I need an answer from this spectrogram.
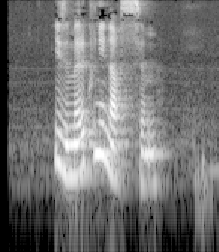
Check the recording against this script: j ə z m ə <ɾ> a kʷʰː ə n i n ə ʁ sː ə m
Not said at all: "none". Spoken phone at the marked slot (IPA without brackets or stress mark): ɾ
